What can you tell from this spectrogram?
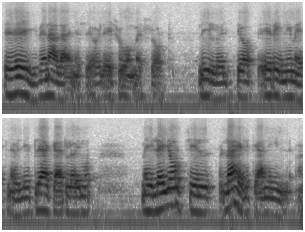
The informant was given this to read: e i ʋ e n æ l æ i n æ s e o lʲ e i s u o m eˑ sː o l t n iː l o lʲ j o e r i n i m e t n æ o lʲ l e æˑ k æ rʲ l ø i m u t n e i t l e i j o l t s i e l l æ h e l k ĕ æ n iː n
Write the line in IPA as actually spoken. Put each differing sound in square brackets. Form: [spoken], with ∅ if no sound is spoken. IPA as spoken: e i ʋ e n æ l æ i n [e] s e o lʲ e i s u o m eˑ sː o l t n iː l o lʲ j o e r i n i m e t n [e] o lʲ l e æˑ k æ rʲ l ø i m u t [m] e i [∅] l e i j o l t s i e l l æ h e l k ĕ æ n iː n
